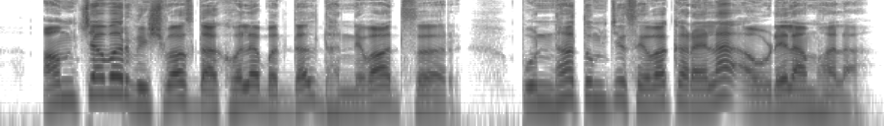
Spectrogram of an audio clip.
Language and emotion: Marathi, happy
